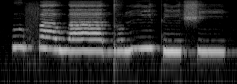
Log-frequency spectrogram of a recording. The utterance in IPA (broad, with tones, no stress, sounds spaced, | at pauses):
ʊ˦ f a˦˨ w aː˨ d ʊ˨ ŋ ĩ˦ t ĩ˨ ʃ i˦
